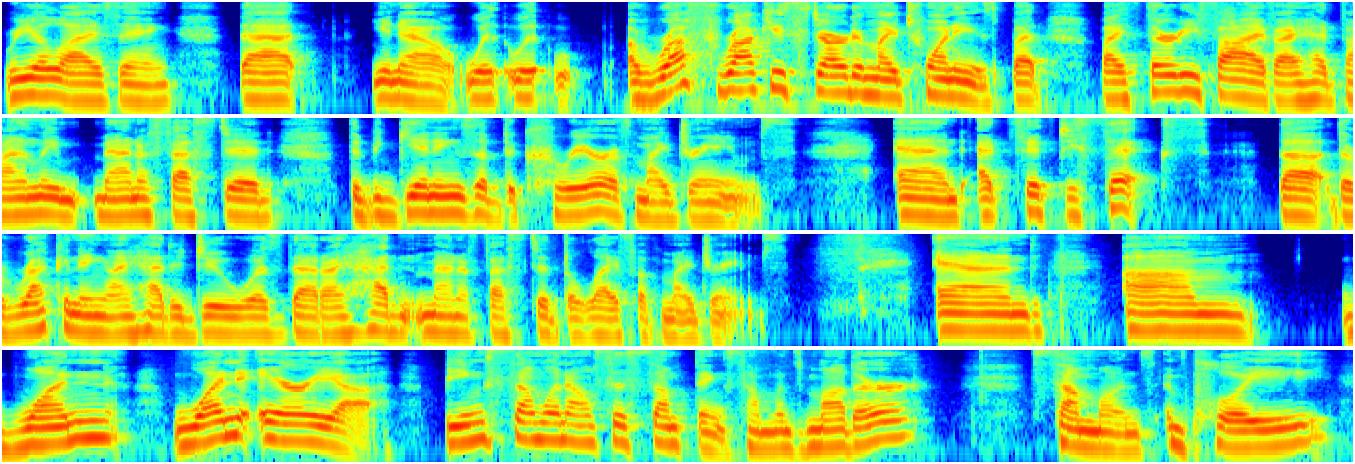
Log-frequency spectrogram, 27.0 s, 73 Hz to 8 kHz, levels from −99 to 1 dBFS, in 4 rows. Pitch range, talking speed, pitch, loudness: 130-160 Hz, 135 wpm, 140 Hz, -20 LUFS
